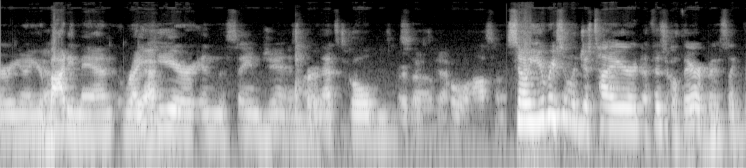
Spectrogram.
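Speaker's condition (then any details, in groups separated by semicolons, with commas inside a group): No condition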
